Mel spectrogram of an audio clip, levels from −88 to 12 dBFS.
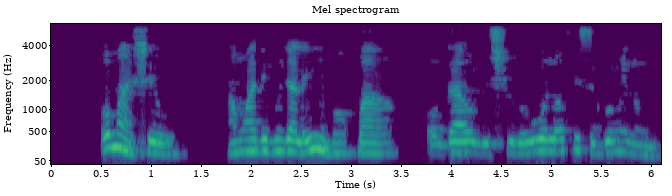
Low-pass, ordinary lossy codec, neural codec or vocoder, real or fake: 5.4 kHz; none; none; real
